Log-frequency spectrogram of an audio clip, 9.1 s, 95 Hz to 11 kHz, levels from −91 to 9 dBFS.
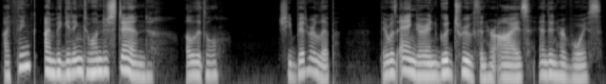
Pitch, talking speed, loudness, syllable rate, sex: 165 Hz, 160 wpm, -19 LUFS, 4.9 syllables/s, female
